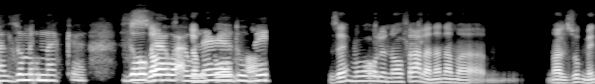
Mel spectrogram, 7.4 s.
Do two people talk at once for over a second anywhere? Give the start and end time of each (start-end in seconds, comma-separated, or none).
1.6-3.3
